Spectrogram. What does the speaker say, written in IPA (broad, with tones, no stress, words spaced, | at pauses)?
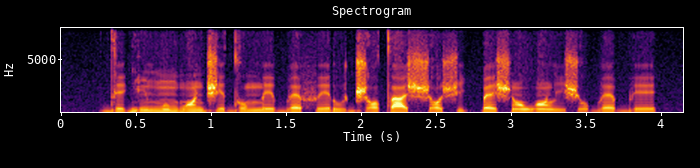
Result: de˨ɡĩ˨˦mũ˦ bɔ̃˦d͡ʒe˧do˦me˧ bɛ˨fe˨˦ ɾu˧ d͡ʒɔ˧ta˨ ʃɔ˧ʃi˦k͡pɛ˦ʃɔ̃˦ wɔ̃˦˨li˨ʃo˨˦bɛ˦ be˦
